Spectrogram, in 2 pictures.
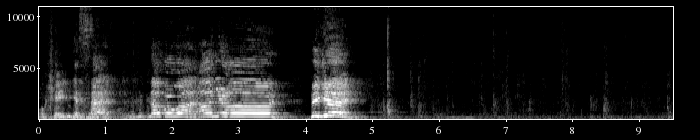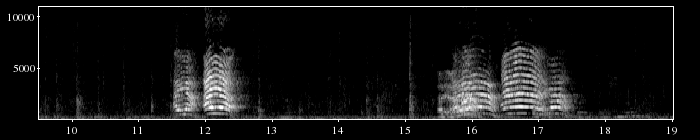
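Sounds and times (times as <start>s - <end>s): children shouting together: 11.6s - 12.7s, 15.7s - 17.6s.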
